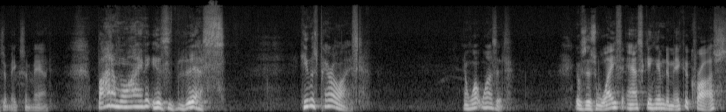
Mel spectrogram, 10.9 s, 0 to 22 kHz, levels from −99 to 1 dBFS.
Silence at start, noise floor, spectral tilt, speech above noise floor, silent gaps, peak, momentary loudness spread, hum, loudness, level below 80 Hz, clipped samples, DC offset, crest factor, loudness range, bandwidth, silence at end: 0 s; -67 dBFS; -6.5 dB/octave; 39 dB; none; -12 dBFS; 17 LU; none; -29 LUFS; -72 dBFS; under 0.1%; under 0.1%; 18 dB; 8 LU; 18 kHz; 0 s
